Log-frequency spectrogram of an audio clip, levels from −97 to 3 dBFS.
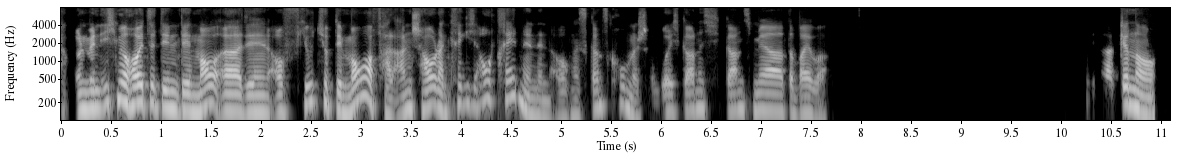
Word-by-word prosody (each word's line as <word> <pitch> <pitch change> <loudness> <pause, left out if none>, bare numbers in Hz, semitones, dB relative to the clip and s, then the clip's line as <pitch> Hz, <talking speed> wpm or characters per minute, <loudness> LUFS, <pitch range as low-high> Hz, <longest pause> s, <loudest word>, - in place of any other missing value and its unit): Und 150 +1 +2
wenn 160 0 +4
ich 190 +5 -5
mir 200 -4 +7
heute 195 0 +6
den 160 -3 +1
den 140 -1 +2
Mau 185 +5 +5
äh 140 0 +5
den 135 0 -1
auf 135 0 -5
YouTube 190 -2 -5
den 140 -4 +1
Mauerfall 120 -2 +2
anschaue, 155 +7 0
dann 145 -5 0
kriege 190 +3 -9
ich 175 - -11
auch 225 +2 -4
Tränen 225 0 -5
in 125 - -4
den 105 -2 -10
Augen, 100 +3 -12
ist 110 - -12
ganz 165 +2 -7
komisch, 145 - -8
obwohl 105 +6 -8
ich 135 - -14
gar - - -4
nicht 155 0 -11
gar - - -3
nicht 155 +1 -10
mehr 145 -1 +1
dabei 130 -2 -5
war. 105 -2 -11 2.7
Ja, - - -3
genau. 155 -10 +3
150 Hz, 200 wpm, -25 LUFS, 130-180 Hz, 2.7 s, mir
